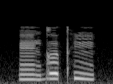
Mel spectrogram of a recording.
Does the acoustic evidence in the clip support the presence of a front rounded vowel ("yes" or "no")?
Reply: no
